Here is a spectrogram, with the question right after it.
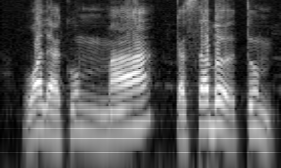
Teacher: উক্ত মিমকে মিম সাকিনে এর পরবর্তী মিমের সাথে গুন্নাহ সহকারে মিলিয়ে পড়তে হয় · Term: ইদগামে শাফাবি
